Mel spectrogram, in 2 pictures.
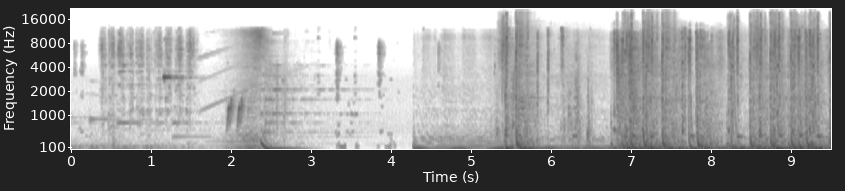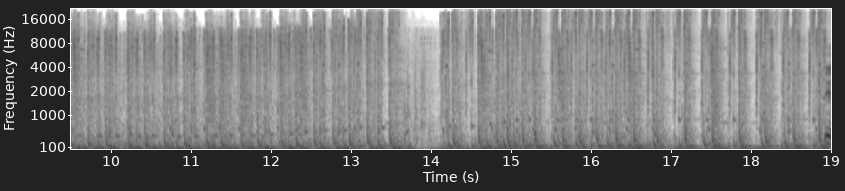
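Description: A gun in Biomutant fires in a rapid, sustained burst of dense crackling shots after a few scattered game sounds, loud and continuous to the end, with no talk.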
